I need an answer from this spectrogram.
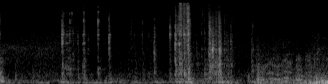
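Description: Car sounds with a steady low engine rumble under a few sharp clicks and rattles, growing louder and noisier toward the end.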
